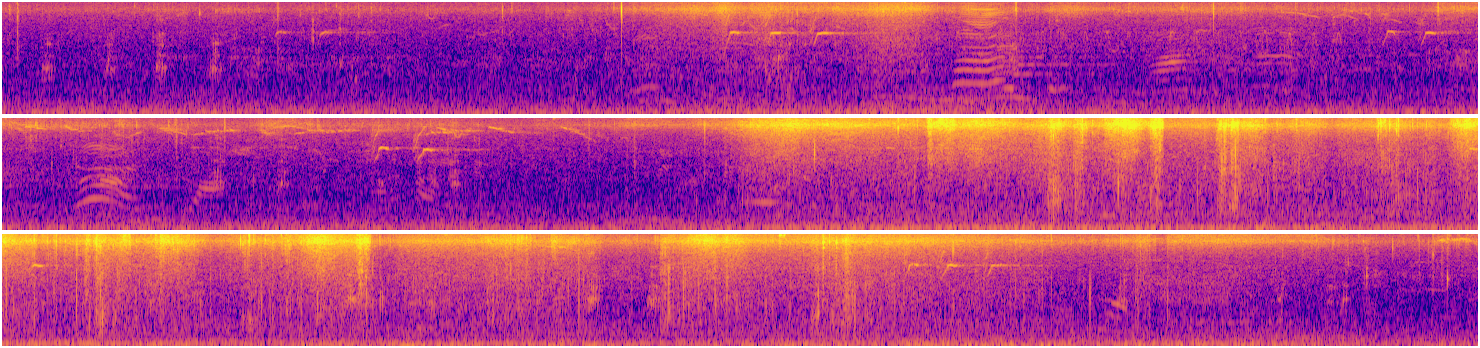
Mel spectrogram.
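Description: Wind blows across open water outdoors.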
